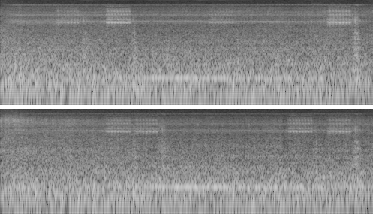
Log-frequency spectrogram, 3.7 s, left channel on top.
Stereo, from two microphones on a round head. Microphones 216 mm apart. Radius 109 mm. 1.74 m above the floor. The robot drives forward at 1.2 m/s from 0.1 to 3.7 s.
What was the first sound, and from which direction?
Only background noise.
